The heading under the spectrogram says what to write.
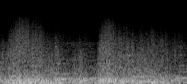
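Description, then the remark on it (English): A dragon breathes out a spray of flames: a loud, continuous roaring rumble with two hissing surges of fire, one at the start and another about a second later, with no voices. “Crispin's father let out a powerful spray of flames.”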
